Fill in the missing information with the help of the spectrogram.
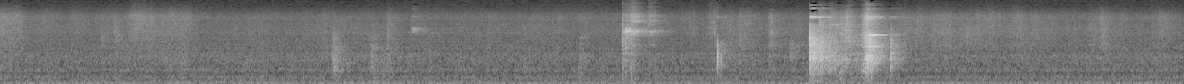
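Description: Kitchen cookware and utensils clinking and clattering: a few light metal knocks, then a louder burst of clatter about eight seconds in. A steady low hum lies underneath.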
